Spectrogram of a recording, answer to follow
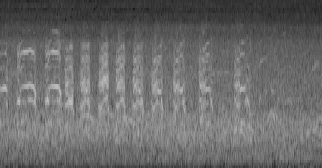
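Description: A bird calling a long run of short notes, each rising and falling in pitch, about three a second, fading out about five seconds in.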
